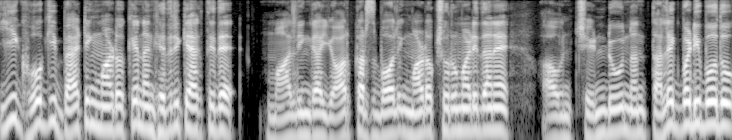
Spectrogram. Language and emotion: Kannada, fearful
